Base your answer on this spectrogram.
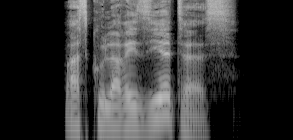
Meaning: strong/mixed nominative/accusative neuter singular of vaskularisiert
- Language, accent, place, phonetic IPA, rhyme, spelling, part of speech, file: German, Germany, Berlin, [vaskulaːʁiˈziːɐ̯təs], -iːɐ̯təs, vaskularisiertes, adjective, De-vaskularisiertes.ogg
